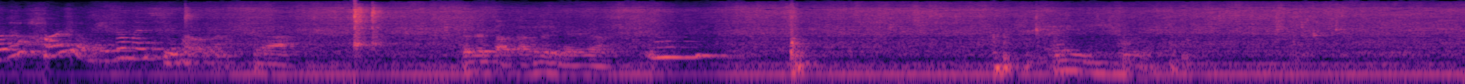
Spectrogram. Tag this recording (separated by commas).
Water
